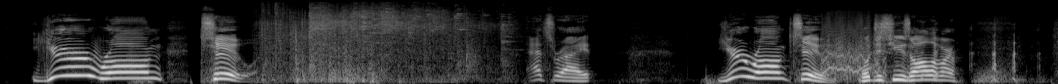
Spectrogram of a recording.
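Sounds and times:
speech: 0.3 - 2.8, 5.3 - 6.0, 7.2 - 10.0
glass shattering sound effect: 2.5 - 5.7.

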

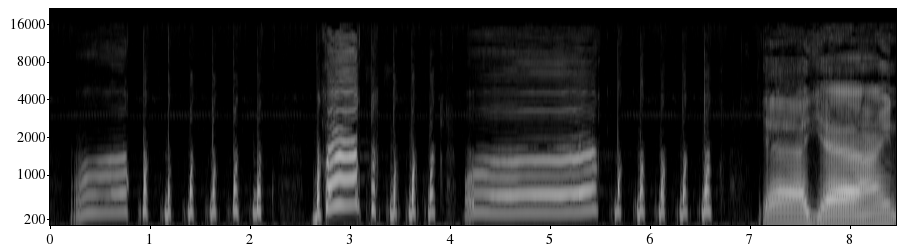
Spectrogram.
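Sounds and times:
chicken clucking: 0.2 - 4.4, 5.4 - 6.7
chicken squawking: 0.2 - 6.7
speech: 7.2 - 8.4.

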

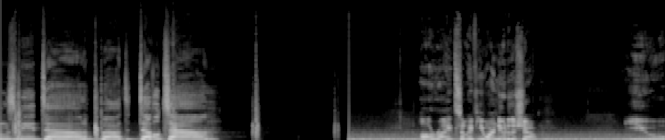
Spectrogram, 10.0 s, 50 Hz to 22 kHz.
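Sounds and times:
low-frequency rumble inside a moving car: 0.0 - 3.2, 5.2 - 9.9
speech: 0.3 - 3.9, 6.3 - 8.2, 9.4 - 9.9.

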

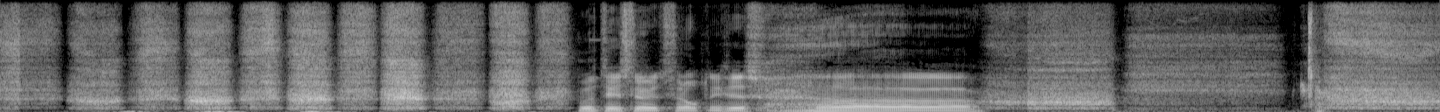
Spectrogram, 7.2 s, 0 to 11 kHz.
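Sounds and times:
long deep breaths in and out: 0.0 - 2.9, 4.8 - 7.1
person panting heavily as from standing in a cold shower: 0.0 - 2.9, 4.8 - 7.1
speech: 2.9 - 5.2.

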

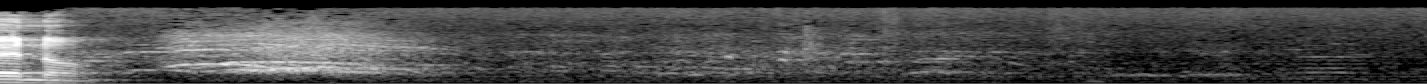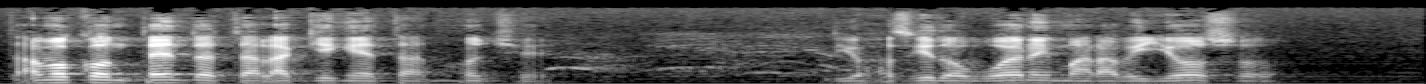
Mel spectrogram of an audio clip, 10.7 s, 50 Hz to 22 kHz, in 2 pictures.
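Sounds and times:
speech: 0.0 - 0.4, 5.4 - 7.6, 8.5 - 10.2
large crowd shouting back in unison in a big hall: 0.5 - 1.9
laughter: 1.6 - 4.8.

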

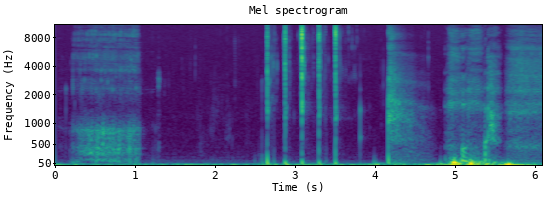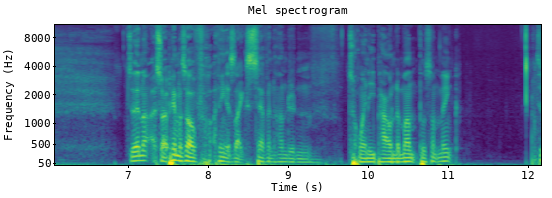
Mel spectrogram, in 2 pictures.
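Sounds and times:
slurping and swallowing coffee from a cup: 0.0 - 1.4, 2.6 - 3.9
sharp clicks: 2.6 - 3.7
speech: 5.1 - 6.0, 7.0 - 11.2
breathy inhale: 5.6 - 6.9.

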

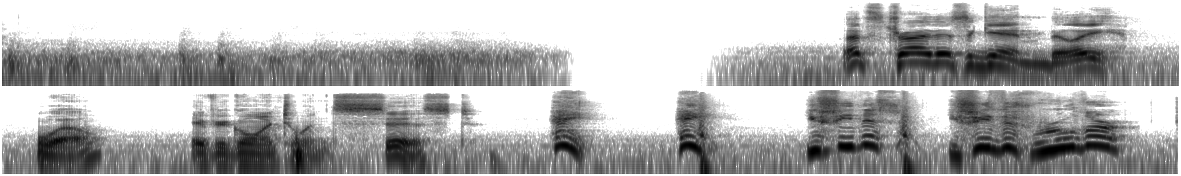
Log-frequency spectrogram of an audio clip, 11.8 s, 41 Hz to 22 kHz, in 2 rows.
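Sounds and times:
train carriage rumbling along the rails: 0.0 - 2.8
speech: 4.2 - 11.6.

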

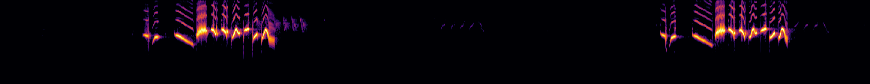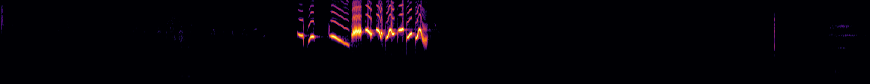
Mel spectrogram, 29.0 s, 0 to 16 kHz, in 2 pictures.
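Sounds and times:
red fox sparrow song: 2.4 - 5.2, 11.0 - 13.8, 19.4 - 21.7.

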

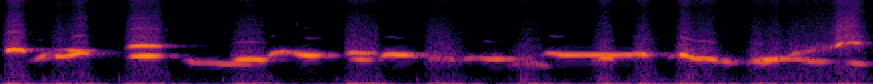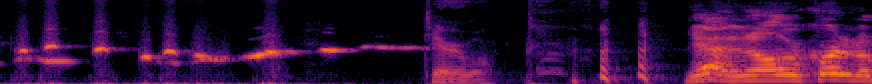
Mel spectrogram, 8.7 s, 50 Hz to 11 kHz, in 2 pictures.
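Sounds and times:
two people whistling different video game theme tunes: 0.0 - 6.5
speech: 6.5 - 8.7.

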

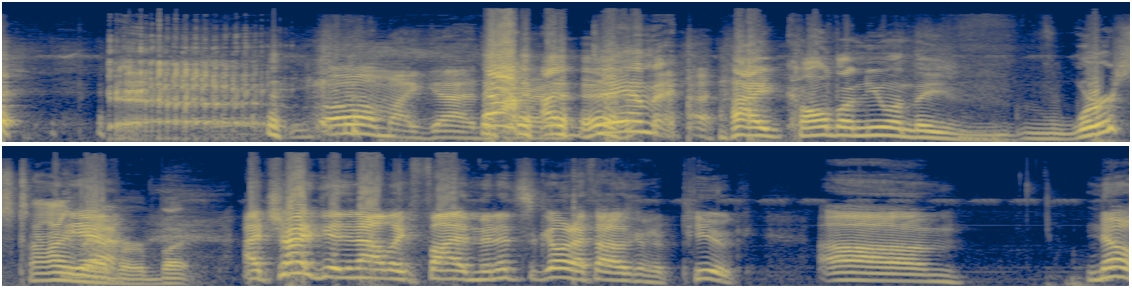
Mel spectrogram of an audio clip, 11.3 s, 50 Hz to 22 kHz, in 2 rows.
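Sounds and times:
loud raspy buzzing burp: 0.5 - 1.8
laughter: 1.3 - 4.2
speech: 1.3 - 10.5, 11.1 - 11.2.

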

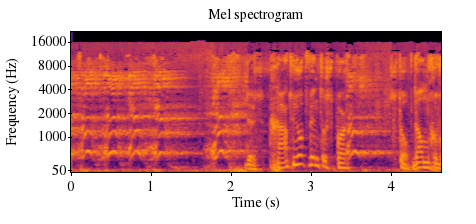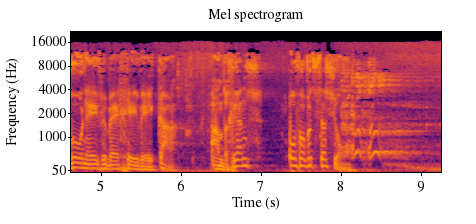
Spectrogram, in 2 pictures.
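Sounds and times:
dog barking in high yappy barks: 0.0 - 2.2, 3.4 - 4.0, 8.1 - 8.8
speech: 2.2 - 8.4.

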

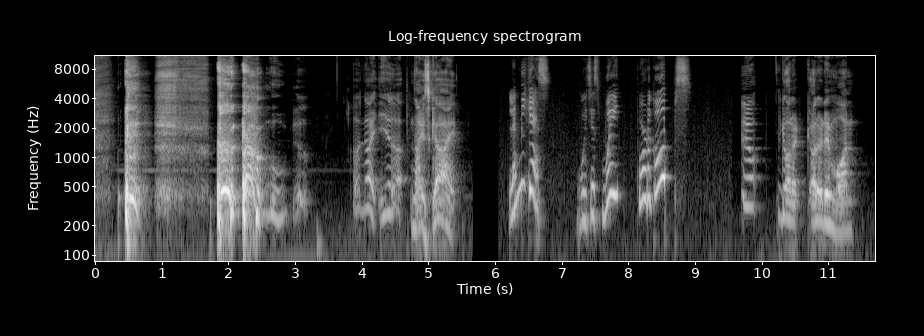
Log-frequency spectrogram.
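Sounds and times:
throaty wheeze: 0.0 - 3.2
person coughing harshly after smoking a joint: 0.4 - 1.1, 1.8 - 3.2
speech: 4.1 - 5.6, 6.2 - 9.0, 9.7 - 11.4.

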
